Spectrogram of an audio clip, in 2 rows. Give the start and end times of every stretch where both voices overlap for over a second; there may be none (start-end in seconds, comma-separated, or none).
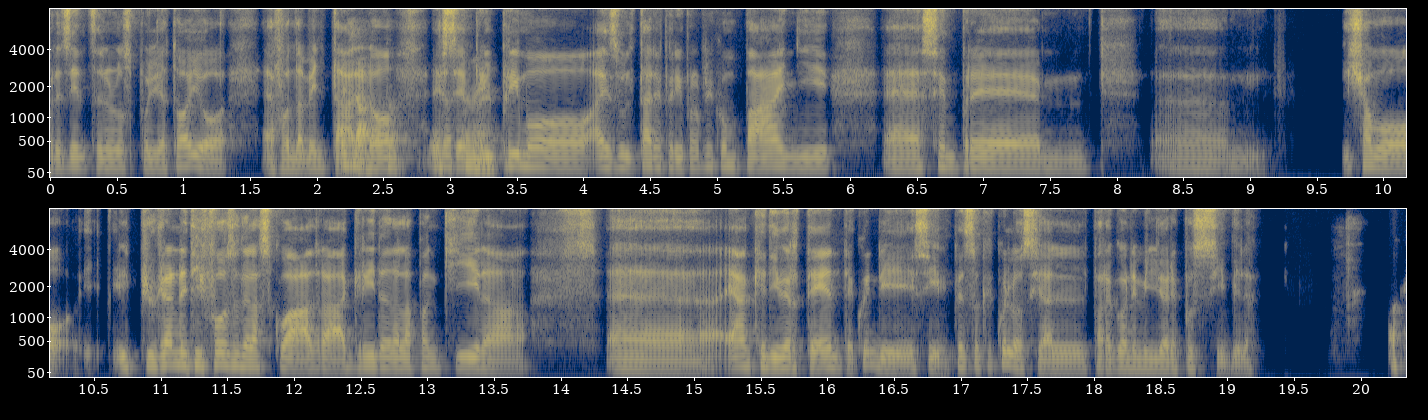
2.1-3.5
